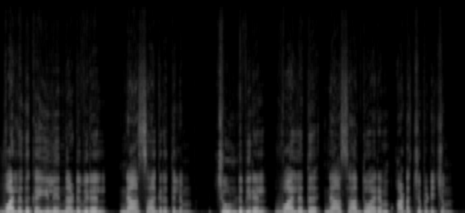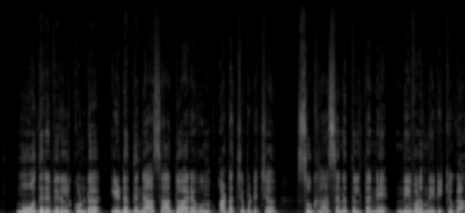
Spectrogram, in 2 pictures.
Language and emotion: Malayalam, neutral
